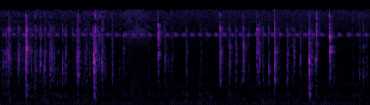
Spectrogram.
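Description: Both hands type rapidly on a full-size black plastic computer keyboard with a hollow body and keys, using long dark-painted nails and fingertips. Quick, sharp clicky taps fall at an uneven pace, some louder than others, over a steady low hum.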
